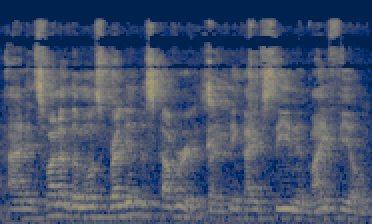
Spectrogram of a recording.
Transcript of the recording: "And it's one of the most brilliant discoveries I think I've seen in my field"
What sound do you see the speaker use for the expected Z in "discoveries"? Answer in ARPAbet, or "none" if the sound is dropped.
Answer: Z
